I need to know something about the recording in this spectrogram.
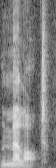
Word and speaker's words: Joseph Melot: Joseph Melot is spelt Melot. Well, spelt Melot, but it's Melot because of French.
